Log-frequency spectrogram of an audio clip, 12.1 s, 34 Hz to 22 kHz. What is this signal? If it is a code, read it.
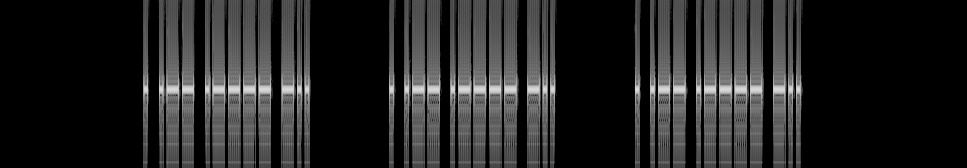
Morse code, heard as a keyed tone, about 25 wpm, 700 Hz. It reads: EW1D EW1D EW1D
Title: DXCC-100 Call Signs - 4 Characters - Repeated 3x - 25wpm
